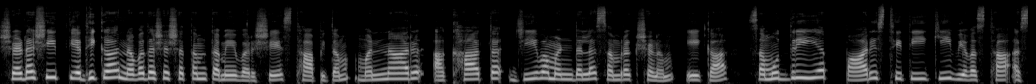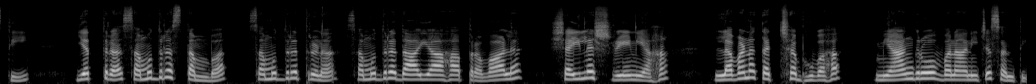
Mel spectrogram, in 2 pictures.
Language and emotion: Sanskrit, neutral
